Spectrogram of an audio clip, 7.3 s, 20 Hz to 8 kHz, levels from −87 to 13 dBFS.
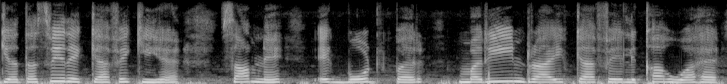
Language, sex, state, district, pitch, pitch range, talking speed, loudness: Hindi, female, Uttar Pradesh, Lucknow, 250 Hz, 240-265 Hz, 130 wpm, -12 LUFS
